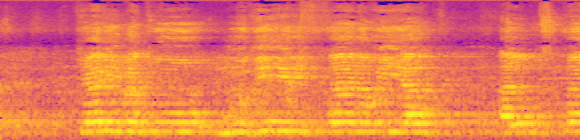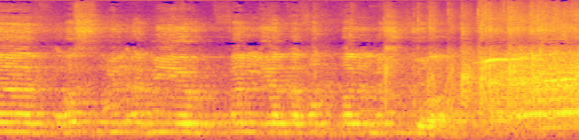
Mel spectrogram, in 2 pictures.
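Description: A man chants in a melodic voice through a microphone.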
